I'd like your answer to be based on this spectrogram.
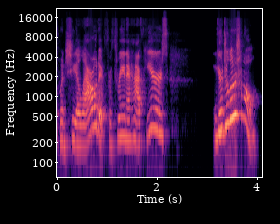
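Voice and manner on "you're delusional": pitched up and loud, scoffing; high scornful jab; scornful retort. Real, not acted. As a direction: throw it at them with disbelief. Scolding Harris supporters.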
